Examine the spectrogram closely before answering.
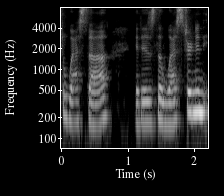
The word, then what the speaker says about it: WESA: Okay, a little bit about WESA and you will hear there are some people that call it WISHA. It's not how they pronounce it. It is pronounced WESA.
